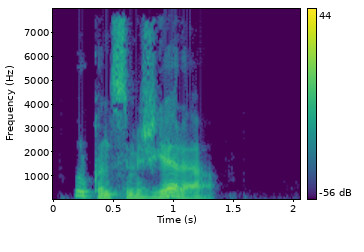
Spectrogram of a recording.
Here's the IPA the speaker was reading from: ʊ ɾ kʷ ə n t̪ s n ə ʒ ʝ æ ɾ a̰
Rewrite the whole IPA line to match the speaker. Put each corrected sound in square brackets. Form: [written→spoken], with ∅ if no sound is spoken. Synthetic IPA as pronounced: ʊ ɾ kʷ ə n t̪ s [n→m] ə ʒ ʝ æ ɾ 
